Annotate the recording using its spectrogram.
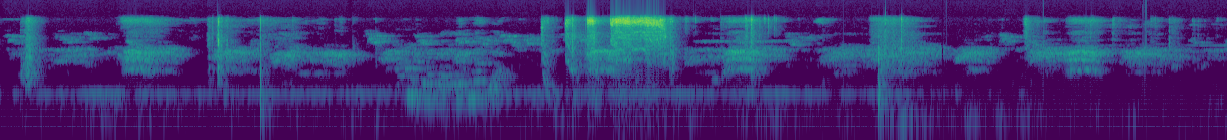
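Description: Harsh bird calls repeated many times over a faint steady hum, the loudest a brief sharper burst about halfway through.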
